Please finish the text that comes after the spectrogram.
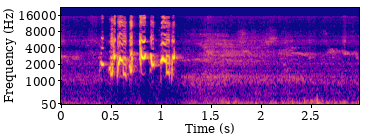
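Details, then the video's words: Wild bulbul song used to attract wild bulbuls: a short burst of about seven quick, warbled notes over roughly 0.7 seconds, then low rumbling background noise. "تغريد بلبل وحشي خام لفتح البلابل الوحشية"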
